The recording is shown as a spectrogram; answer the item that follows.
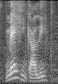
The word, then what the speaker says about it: Mexicali: the a of Mexico this is pronounced like an H in English Mexicali would be Mexicali Mexico would be Mexico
